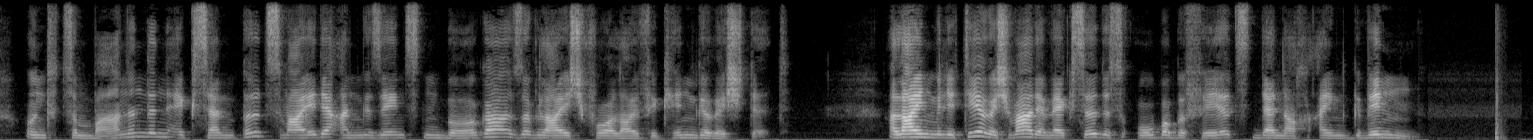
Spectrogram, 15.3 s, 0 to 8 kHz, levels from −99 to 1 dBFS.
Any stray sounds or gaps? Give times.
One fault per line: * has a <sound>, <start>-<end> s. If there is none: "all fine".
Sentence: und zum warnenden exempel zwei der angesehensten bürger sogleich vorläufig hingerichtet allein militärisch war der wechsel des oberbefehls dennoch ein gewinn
* has a thud, 15.0-15.1 s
